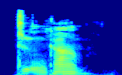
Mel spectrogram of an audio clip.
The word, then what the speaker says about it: Tutankham: Tutankham. Tutankham? – Tutankham.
